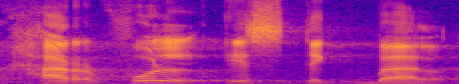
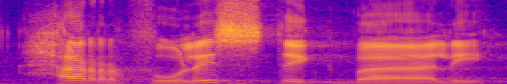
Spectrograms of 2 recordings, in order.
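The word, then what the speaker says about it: استقبال: Nah istiqbal ini adalah hamzah wasal, jadi cara bacanya bukan harful istiqbal, tapi harful istiqbali, harful istiqbali.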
